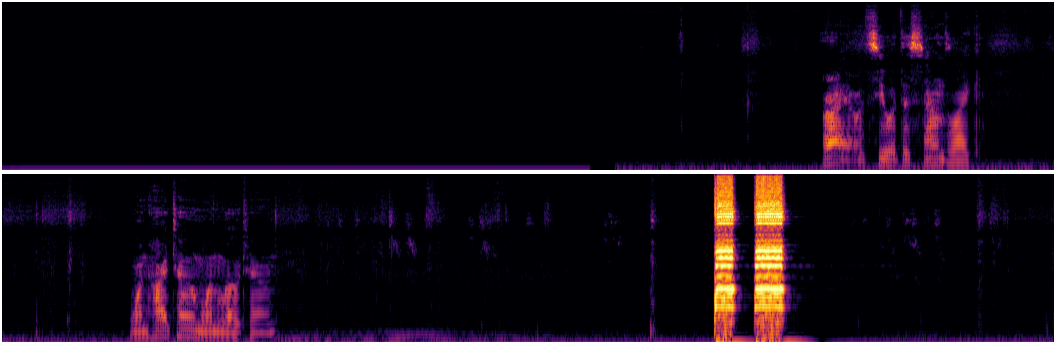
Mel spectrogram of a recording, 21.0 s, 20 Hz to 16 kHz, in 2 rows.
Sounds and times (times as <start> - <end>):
Speech: 8.2 - 9.8, 11.8 - 13.4
Vehicle horn, car horn, honking: 17.6 - 19.3.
